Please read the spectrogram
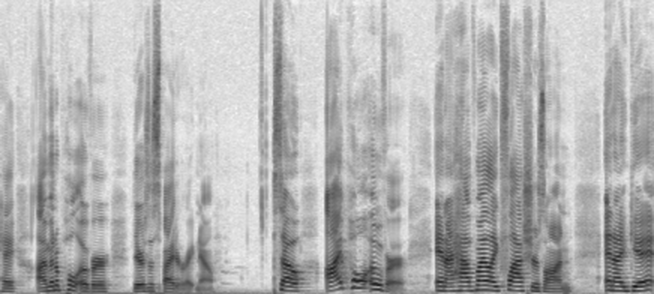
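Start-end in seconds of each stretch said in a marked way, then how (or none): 0.0-2.9 put-on frantic panic with swooping pitch. Retelling a call to a best friend about a car spider: imitating own panic. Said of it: "I call her in, like, a panic".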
